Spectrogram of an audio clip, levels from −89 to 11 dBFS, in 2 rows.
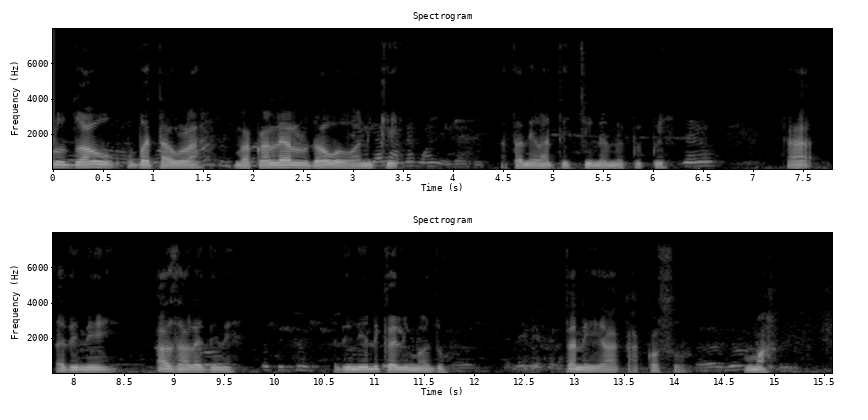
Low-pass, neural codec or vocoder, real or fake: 7.2 kHz; none; real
